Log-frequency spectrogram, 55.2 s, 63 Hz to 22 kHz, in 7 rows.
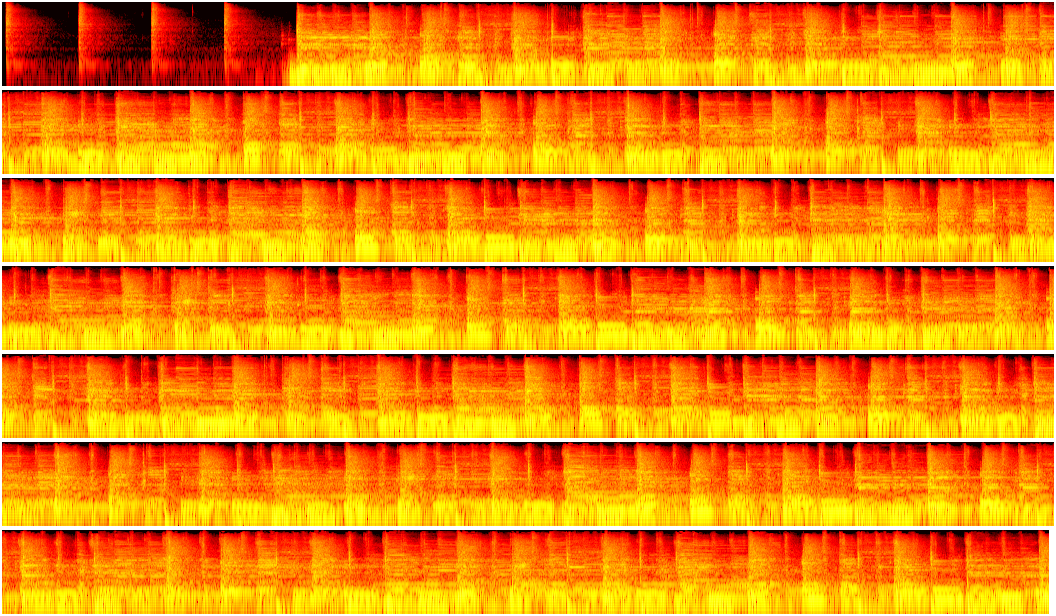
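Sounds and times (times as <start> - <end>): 
backing track in B Dorian: 2.2 - 55.1.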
